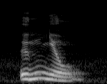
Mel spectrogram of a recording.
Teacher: When 미음 meets 리을, the 리을 changes to 니은.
